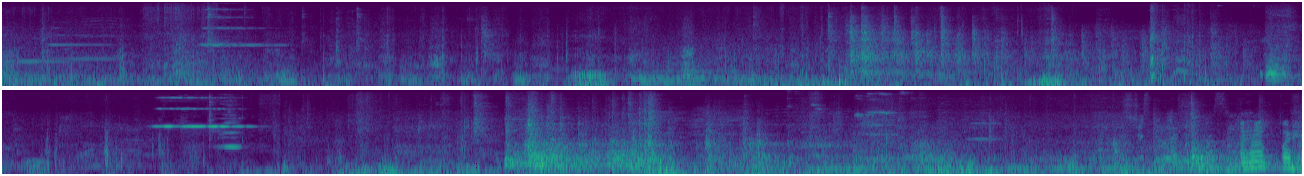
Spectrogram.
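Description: Clanks and rattles of steel pipe livestock gates and pens being handled, with a short metallic squeal about fifteen seconds in and louder clattering from about eighteen seconds on.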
